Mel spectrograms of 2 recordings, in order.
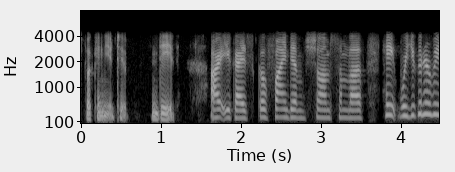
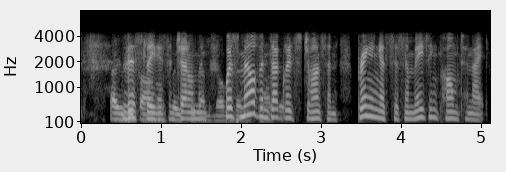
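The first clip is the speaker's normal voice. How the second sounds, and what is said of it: Announcer-style radio voice. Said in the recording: “That was my radio voice.”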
